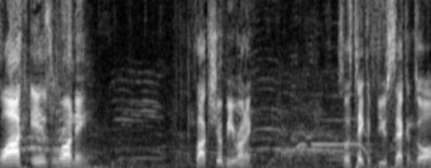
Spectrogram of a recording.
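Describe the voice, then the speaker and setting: Against noticeable background noise, a man with a fairly high pitch speaks at a fairly slow pace with ordinary pitch variation and long, frequent pauses. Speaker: sports play-by-play commentator. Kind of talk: live commentary. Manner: animated.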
